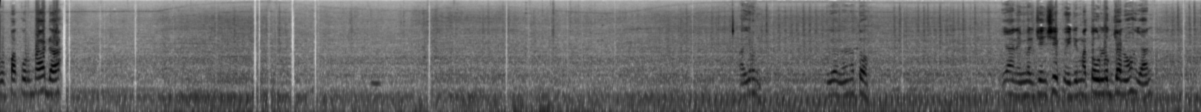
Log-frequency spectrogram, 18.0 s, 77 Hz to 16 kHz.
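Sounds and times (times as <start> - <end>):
truck diesel engine rumble: 0.0 - 18.0.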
